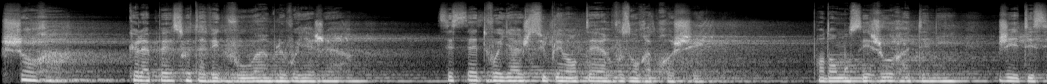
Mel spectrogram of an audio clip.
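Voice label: Speech french; Yeesha; moul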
